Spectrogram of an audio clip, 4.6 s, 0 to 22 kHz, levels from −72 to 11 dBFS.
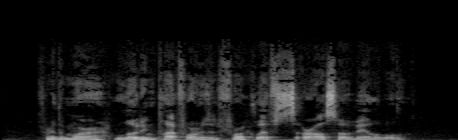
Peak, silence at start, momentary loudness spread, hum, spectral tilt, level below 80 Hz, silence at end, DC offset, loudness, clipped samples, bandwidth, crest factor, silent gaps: -4 dBFS; 0.4 s; 10 LU; none; -4 dB/octave; -58 dBFS; 0.55 s; under 0.1%; -21 LUFS; under 0.1%; 16 kHz; 18 dB; none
